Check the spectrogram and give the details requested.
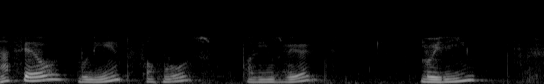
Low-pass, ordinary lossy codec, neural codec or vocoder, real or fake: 3.6 kHz; AAC, 16 kbps; codec, 16 kHz, 16 kbps, FunCodec, trained on Chinese and English, 50 frames a second; fake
